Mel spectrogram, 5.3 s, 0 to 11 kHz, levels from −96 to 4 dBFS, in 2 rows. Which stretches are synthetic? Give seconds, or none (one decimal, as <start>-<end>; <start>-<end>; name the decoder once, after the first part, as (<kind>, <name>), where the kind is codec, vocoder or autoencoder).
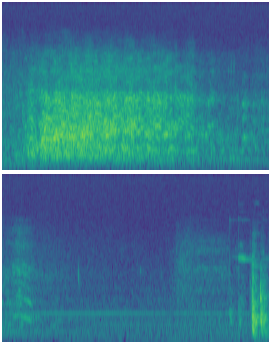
none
